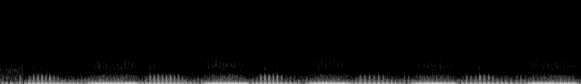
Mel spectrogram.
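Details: Domestic cat, one of two house cats (a nine-year-old black male and a two-year-old tortoiseshell Munchkin female), purring while being massaged: a deep, steady rumble swelling in louder pulses about once a second, close and intimate.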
